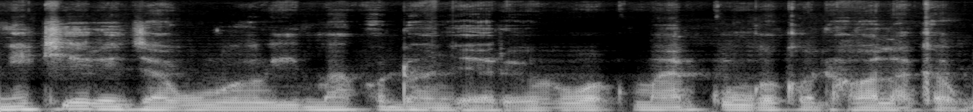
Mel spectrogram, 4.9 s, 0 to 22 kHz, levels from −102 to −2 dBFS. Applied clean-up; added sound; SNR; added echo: neural mask model Resemble Enhance denoiser.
